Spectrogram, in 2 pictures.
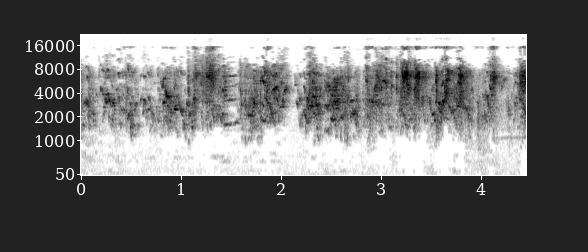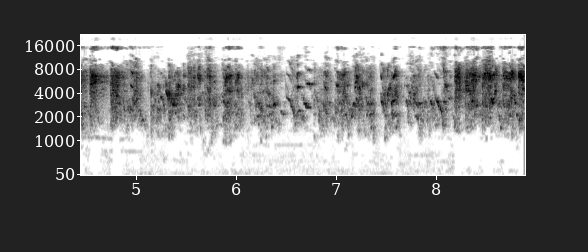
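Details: Budgerigar song meant to encourage breeding, a steady wall of scratchy warbles, chirps and squawks from several birds, pulsing in short bursts throughout.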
